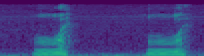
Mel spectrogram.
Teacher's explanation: There's a slight short U sound following the R sound.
